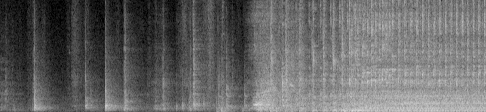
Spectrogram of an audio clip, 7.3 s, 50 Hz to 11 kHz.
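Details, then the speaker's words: Homelite GC1800A 1800-watt portable generator (2008), after opening up the carburetor pilot jet: several pulls on choke, cold start, fires and settles to fast even steady run; previously only ran on choke. "it starts on our first pull it ran reliably for 10 minutes or so"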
